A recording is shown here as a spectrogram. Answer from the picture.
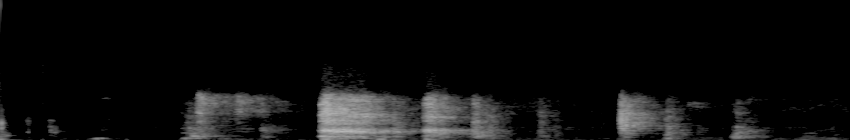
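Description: A few short bursts of faint background noise, the loudest about a second and a half in, coming through an open microphone on a video call; the lecturer suspects one of the microphones is still on. The bursts are short and noisy, like coughs.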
